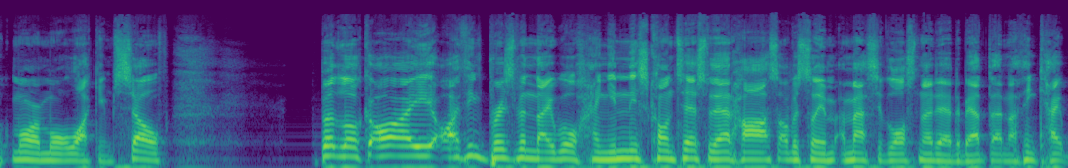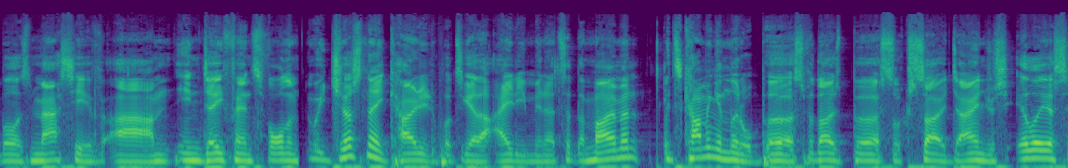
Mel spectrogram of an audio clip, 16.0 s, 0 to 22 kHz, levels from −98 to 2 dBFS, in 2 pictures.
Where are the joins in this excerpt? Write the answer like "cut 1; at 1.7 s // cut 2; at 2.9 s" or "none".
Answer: cut 1; at 2.3 s // cut 2; at 10.2 s // cut 3; at 12.9 s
